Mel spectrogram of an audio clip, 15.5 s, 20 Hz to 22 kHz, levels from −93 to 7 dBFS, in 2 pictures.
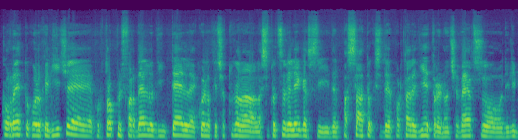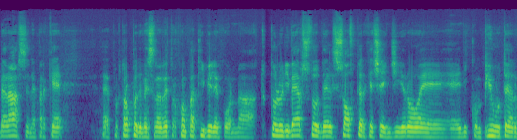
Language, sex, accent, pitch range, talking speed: Italian, male, native, 135-165 Hz, 195 wpm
